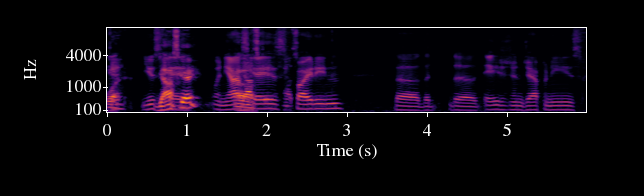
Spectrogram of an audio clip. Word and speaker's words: Yasuke: Yusuke? What? Yusuke? When Yasuke's Yasuke.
